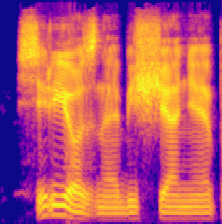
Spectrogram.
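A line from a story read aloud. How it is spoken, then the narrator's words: Muttered. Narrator (Russian): пробормотал король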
